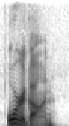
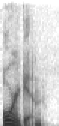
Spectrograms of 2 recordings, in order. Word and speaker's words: Oregon: They continue, in your most recent episode on masala chai, you noted the brand Oregon Chai, which is delicious, but pronounced it Oregon. The correct pronunciation is Oregon.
